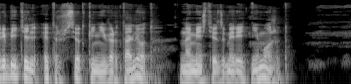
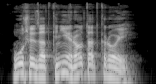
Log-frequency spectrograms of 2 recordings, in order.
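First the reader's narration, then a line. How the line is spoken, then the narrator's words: Yell. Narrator (Russian): заорал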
